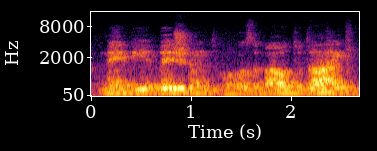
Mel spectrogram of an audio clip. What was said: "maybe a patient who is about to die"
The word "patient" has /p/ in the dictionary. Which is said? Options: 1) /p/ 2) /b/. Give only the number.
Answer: 2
